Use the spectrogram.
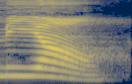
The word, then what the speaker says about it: mien: Le mien, c'est le son yan, I-E-N se prononce yan.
